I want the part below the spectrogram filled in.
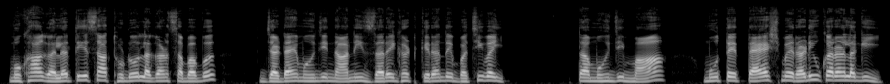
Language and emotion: Sindhi, angry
